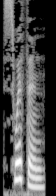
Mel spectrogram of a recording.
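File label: "swithun", English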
